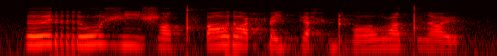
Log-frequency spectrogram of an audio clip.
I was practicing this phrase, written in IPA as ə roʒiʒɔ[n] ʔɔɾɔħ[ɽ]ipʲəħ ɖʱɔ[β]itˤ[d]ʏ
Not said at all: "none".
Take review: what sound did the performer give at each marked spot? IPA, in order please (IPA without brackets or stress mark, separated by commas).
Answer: tˤ, ɽ, β, ð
